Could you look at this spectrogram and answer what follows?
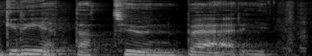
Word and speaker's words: Greta Thunberg: Greta Thunberg.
